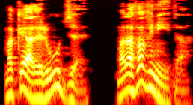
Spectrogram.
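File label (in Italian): "ave le ruzze", dialettale crespinese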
